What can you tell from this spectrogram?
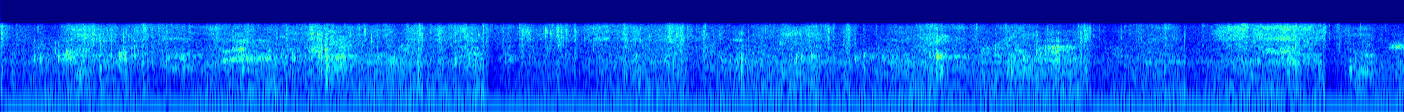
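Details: German pointers tussling for a ball: two dogs trading brief whiny vocalizations and rough breathy growls in quick bursts, over continuous scrambling and rustling noise.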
